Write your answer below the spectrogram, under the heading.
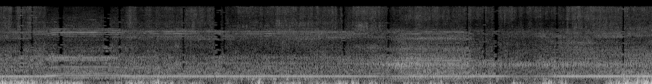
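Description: Electric pressure washer running with a steady motor whine, its water jet hissing as it blasts grime off a gearbox casing. The motor note lifts slightly about half a second in, then holds steady.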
